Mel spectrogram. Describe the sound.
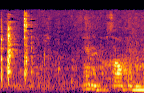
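Small plates and dishes are handled beside a cutting board, with a few light clinks early on and softer clattering afterward, under ongoing speech.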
